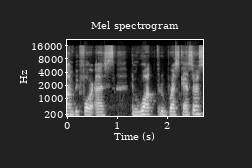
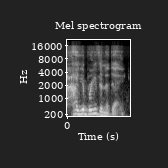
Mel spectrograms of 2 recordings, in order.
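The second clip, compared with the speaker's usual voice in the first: usual speaking voice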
